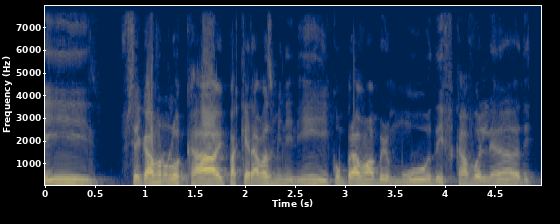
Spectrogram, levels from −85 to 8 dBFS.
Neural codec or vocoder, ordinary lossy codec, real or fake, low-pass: none; none; real; none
